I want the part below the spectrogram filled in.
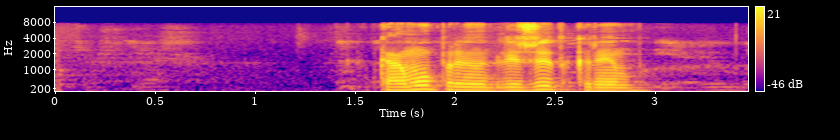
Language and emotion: Russian, neutral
